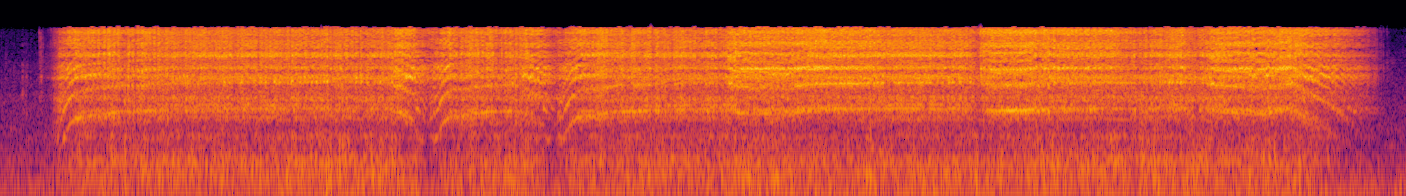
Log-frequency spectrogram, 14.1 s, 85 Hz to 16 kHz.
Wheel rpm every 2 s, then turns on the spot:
110, 230, 140, 210, 230, 230, 130.
none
